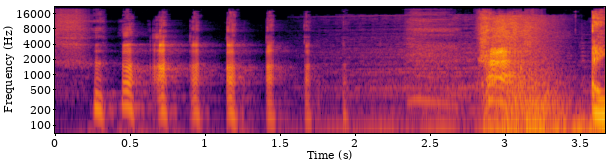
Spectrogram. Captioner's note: Ainsley Laughs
